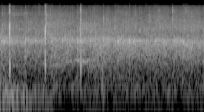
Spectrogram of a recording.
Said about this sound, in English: I didn't even ask them to clap. They've heard so much about you. They're like, these guys are legends.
